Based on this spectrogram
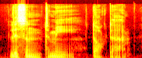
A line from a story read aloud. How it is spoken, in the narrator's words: said Lupin, in a steady voice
